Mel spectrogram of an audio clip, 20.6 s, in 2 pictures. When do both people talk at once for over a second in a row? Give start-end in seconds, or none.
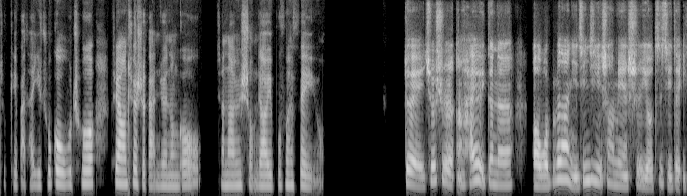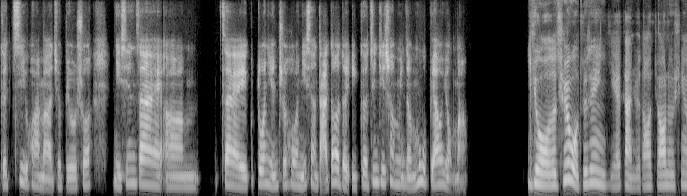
none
